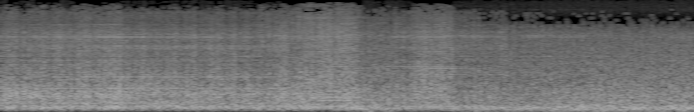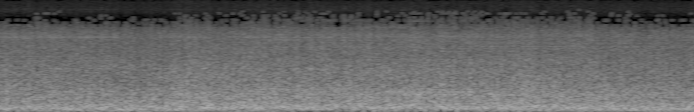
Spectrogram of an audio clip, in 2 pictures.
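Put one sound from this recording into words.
A light aircraft engine drones steadily close by.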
